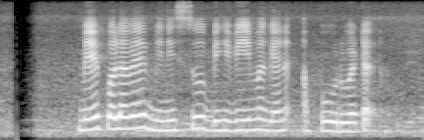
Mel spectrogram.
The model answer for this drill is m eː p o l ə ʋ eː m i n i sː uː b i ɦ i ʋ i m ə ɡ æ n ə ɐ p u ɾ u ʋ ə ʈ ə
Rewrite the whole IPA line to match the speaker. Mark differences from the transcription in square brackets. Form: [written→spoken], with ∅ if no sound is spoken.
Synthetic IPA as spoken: m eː p o l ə ʋ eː m i n i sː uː b i ɦ i ʋ [i→iː] m ə ɡ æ n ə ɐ p [u→uː] ɾ u ʋ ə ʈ ə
